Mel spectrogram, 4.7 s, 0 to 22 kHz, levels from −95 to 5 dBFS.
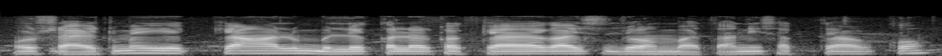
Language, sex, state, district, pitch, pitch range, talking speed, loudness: Hindi, male, Madhya Pradesh, Bhopal, 125 Hz, 120-140 Hz, 230 wpm, -18 LUFS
